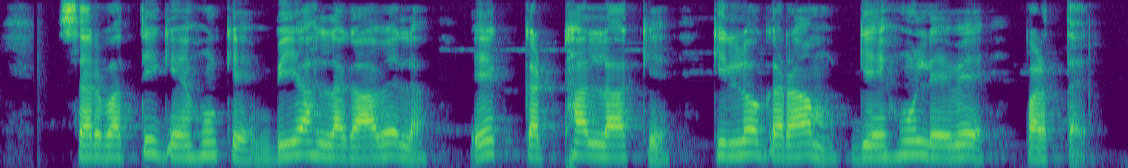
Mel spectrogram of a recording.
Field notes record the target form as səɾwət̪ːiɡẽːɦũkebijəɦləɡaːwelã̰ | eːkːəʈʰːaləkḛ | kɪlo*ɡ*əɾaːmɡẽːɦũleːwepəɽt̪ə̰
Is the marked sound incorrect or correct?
correct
